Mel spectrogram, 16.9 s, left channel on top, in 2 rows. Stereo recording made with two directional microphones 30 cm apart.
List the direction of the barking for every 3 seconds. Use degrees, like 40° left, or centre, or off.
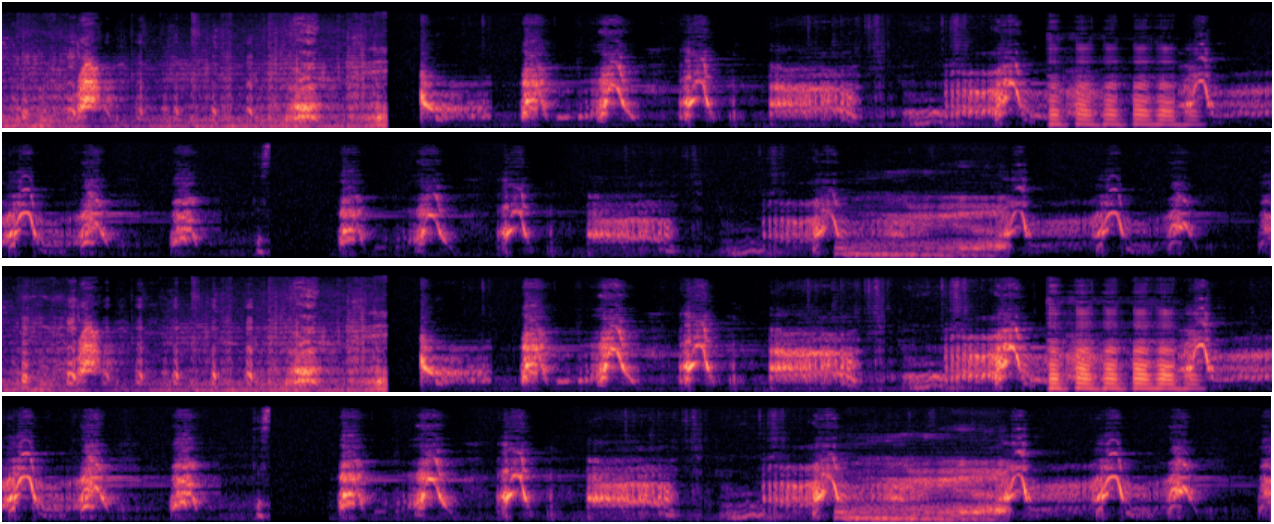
10° left, 20° right, 40° right, 50° right, 50° right, 60° right.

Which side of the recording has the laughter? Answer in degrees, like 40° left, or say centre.
50° right.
